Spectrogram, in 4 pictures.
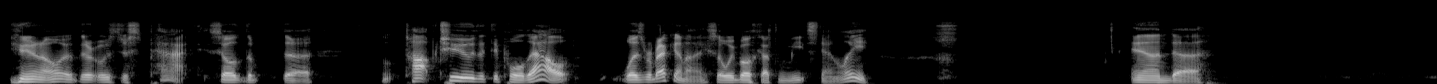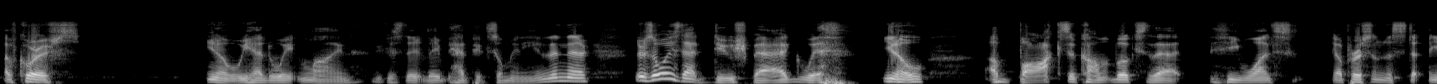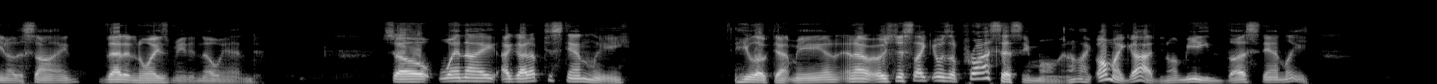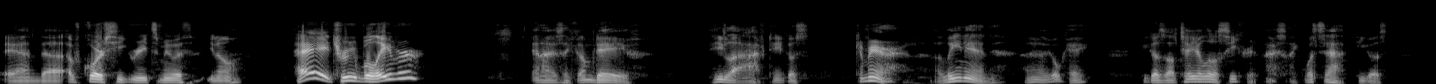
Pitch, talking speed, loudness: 115 Hz, 170 wpm, -22 LUFS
